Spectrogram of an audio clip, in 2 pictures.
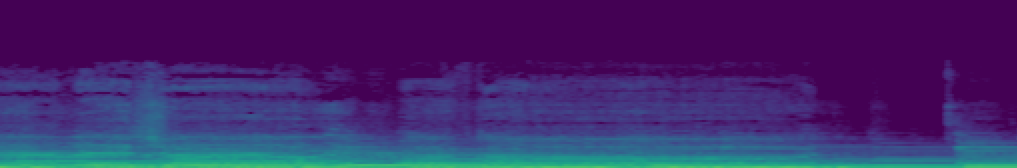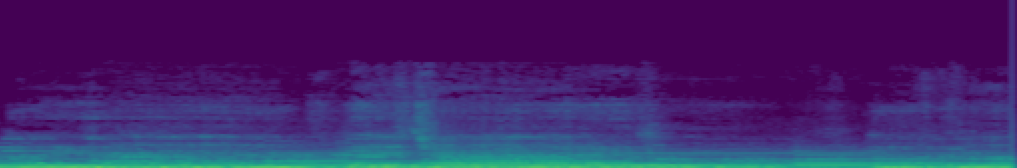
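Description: Christian worship music: a group of voices singing long held notes.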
